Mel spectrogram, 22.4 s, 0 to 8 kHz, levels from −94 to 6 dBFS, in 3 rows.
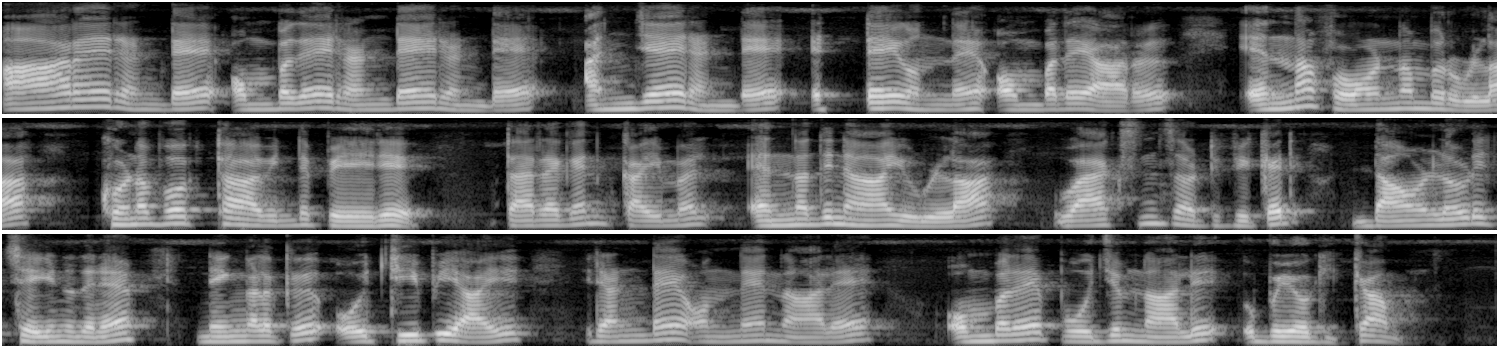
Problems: none marked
